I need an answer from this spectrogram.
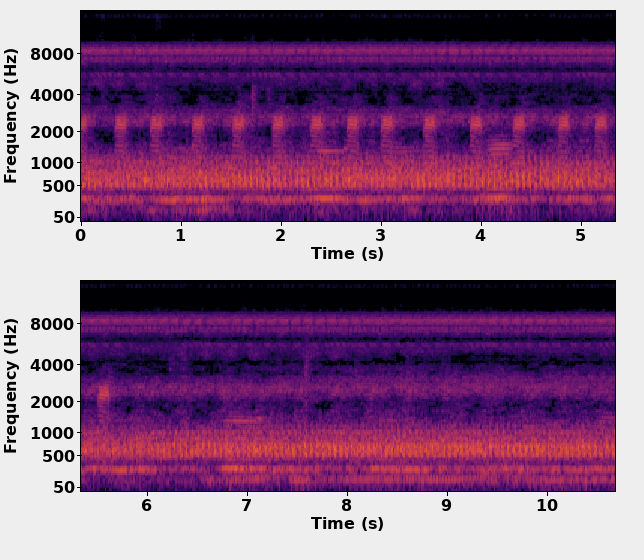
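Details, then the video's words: A frog chorus: a run of quick, regular croaking pulses for about five seconds, then thinning to scattered calls under a steady droning background noise. "Stressed Relieving Sounds of 🐸 Frog's"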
